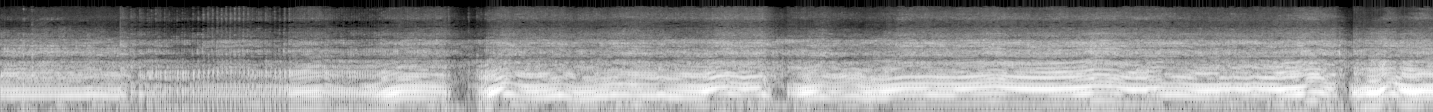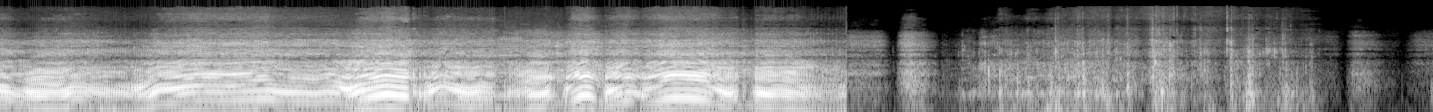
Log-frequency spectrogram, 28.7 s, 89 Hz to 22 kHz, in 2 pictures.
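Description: Husqvarna TE300i two-stroke enduro engine revving up and down again and again under load on a dirt trail. About 23 seconds in it cuts out suddenly, and scattered scuffing and clattering follow: the bike has gone down and stalled on the hillside.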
